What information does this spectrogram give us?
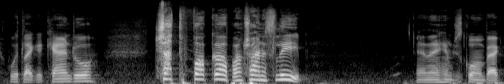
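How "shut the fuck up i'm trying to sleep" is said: high-pitched mock scolding; woken-up prisoner scolding, imitated; imitated angry Caesar. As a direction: snap at the noisy crew in a raised voice. Caesar scolds the rowdy pirates.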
